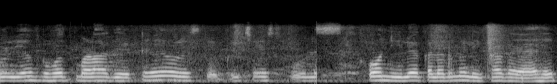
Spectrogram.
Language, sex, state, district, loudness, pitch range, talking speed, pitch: Hindi, male, Bihar, Purnia, -16 LUFS, 170-180 Hz, 185 wpm, 175 Hz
